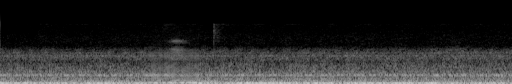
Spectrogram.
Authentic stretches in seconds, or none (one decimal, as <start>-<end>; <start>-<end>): 0.0-1.5; 2.0-5.1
